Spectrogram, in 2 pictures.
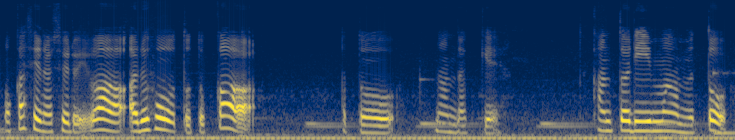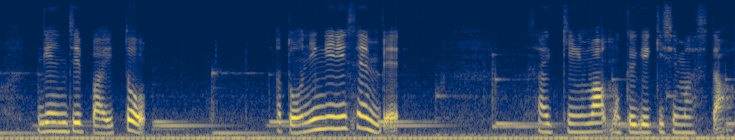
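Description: A woman's voice: medium pitch, takes it slowly, long pauses, soft background music. A woman with a nasal, stuffy-nosed voice from a cold, chatting casually in a personal audio diary recorded outdoors on the way home. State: congested with a cold. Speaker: solo audio diary host. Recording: muffled, noisy outdoor recording.

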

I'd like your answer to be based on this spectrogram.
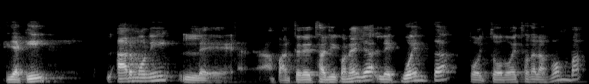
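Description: This co-host speaks in a medium-pitched, sing-song voice at a moderate pace, with an accent from Spain. Chatting casually on the podcast, he meanders through scenes of a series using slangy, colloquial language, all captured in muffled lo-fi sound.

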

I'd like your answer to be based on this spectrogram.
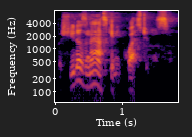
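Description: A man pastor preaching a sermon in a conversational way, rising to loud, impassioned lines when reading scripture and pleading. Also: medium pitch, sing-song, moderate pace, husky.

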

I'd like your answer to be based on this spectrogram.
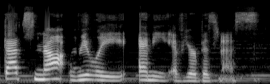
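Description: A woman's voice: mid-range voice, expressive, moderate pace, bright, forceful tone, faint music behind. An actress playing a guarded, secretive woman in an audio drama, evasive and tense.

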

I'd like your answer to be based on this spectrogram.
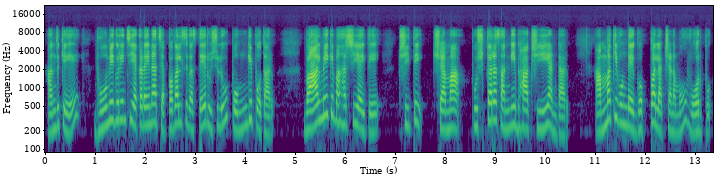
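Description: An earnest woman gives a devotional discourse, retelling a sacred tale and pausing to explain its meaning to her listeners. Her voice sits fairly high. The recording is dry and close, with no room echo. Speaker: religious discourse speaker.

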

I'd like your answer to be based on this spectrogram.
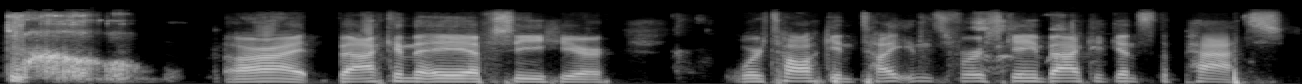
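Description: A man hosting a sports talk podcast. His voice is smooth and resonant, recorded close and dry, and he makes his picks briskly and without doubt. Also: a little high, steady tone, bright, forceful tone, no echo. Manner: confident, quick to make picks. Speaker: podcast host.

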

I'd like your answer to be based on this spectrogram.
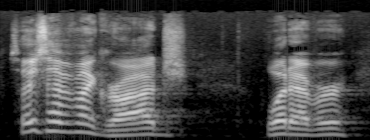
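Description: Animated, bright-voiced young man chatting. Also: fairly high pitch, racing. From United States. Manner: agreeable, chiming in. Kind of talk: casual podcast chat.

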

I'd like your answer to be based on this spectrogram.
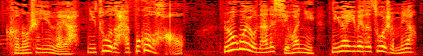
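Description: A woman's voice: mid-range voice, very animated, fast, soft background music, lightly acted. A woman doing a sly, coaxing dad. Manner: coaxing, gently teasing. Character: sly, joking father.

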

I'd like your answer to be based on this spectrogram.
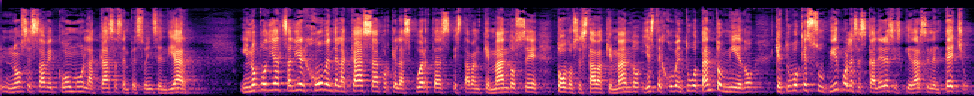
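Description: A man with a high voice delivers an emphatic sermon. He keeps calling his listeners brothers, surging loud on key phrases and then dropping soft. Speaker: preacher.

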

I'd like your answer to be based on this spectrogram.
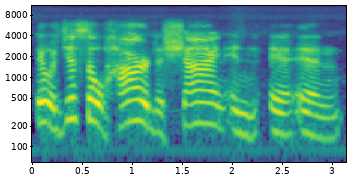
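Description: A man's voice: high voice, expressive, slow pace, a bit bright, no room sound, lo-fi sound. A man from Michigan talking casually about hunting gear, rambling and repeating words, laughing often. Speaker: podcast guest, coon hunter. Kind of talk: casual chat.

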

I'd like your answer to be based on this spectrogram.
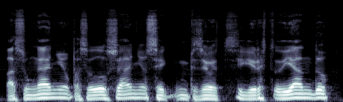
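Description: Un hombre invitado a un pódcast, que cuenta historias de forma animada y coloquial, con muchas frases que se reinician. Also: male voice, on the low side, a little fast, no echo. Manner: animated, rambling storyteller with frequent restarts; colloquial, addresses host as "hermano". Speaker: podcast guest. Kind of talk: casual storytelling chat.

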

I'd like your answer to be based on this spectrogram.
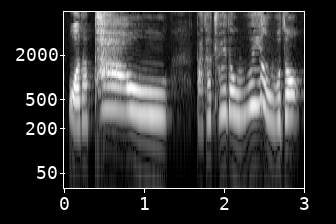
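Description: A woman's voice: high-pitched, big pitch swings, normal speed, a bit bright. Woman doing a pushy boastful elephant. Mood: demanding.

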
